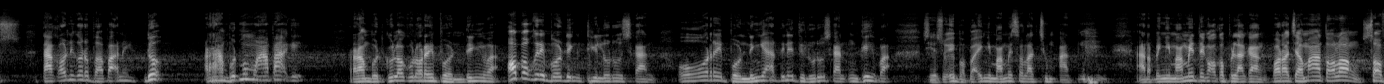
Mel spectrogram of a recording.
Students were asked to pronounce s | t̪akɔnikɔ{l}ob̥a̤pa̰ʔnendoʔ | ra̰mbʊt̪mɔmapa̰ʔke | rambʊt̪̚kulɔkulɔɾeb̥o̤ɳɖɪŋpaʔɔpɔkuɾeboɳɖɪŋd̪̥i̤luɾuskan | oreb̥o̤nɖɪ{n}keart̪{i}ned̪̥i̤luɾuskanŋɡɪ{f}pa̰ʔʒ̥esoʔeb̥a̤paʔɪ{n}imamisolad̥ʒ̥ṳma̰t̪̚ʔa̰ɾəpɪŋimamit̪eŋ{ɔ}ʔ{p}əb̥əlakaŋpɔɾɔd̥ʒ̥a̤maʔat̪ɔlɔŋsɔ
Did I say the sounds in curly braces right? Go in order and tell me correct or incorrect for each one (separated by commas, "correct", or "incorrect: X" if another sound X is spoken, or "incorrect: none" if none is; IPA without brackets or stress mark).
incorrect: ɾ, incorrect: ŋ, correct, incorrect: h, incorrect: ŋ, correct, incorrect: k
